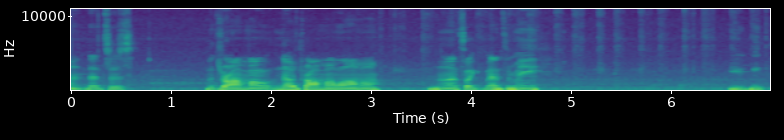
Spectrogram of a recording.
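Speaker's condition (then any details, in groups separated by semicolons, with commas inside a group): Cerebral palsy; hands affected, shaking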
